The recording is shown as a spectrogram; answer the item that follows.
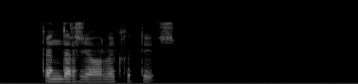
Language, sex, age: Afrikaans, male, 20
